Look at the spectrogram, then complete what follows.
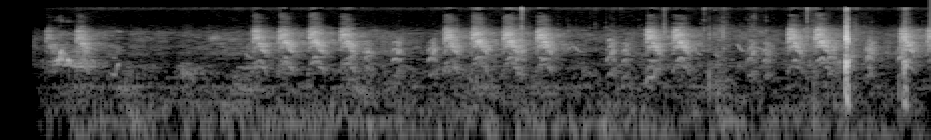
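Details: Black francolin, called Irani or kala tetar, in harsh, scratchy chattering notes delivered in rhythmic clusters of four to six pulses, separated by brief pauses, with a sharp click near the end.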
